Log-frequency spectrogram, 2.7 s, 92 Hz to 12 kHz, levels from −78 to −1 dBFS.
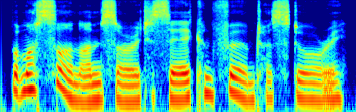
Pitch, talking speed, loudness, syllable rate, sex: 180 Hz, 245 wpm, -16 LUFS, 6.0 syllables/s, female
